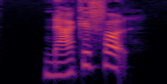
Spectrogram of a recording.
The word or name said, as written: nakkefold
